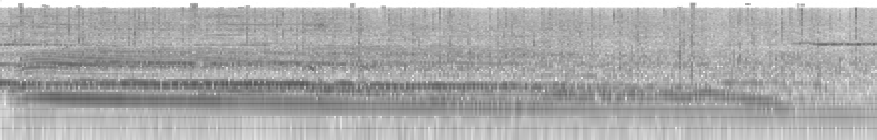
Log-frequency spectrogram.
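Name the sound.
audience applause and cheering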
